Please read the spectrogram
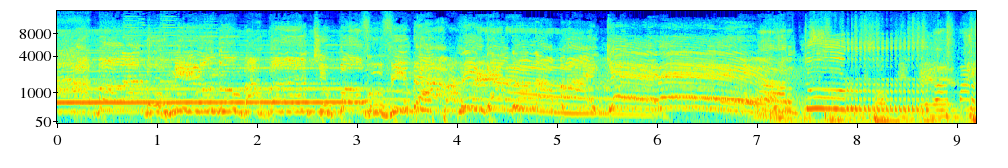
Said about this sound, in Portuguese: Está fazendo o quarto do Palmeiras. Festa da torcida do Verdão no Allianz Parque. Festa em todo o Brasil.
